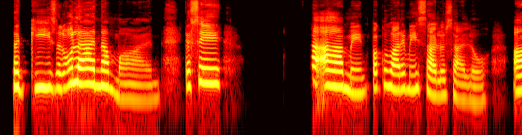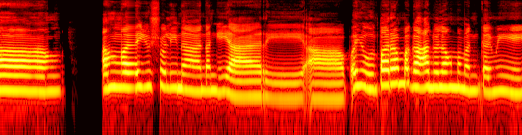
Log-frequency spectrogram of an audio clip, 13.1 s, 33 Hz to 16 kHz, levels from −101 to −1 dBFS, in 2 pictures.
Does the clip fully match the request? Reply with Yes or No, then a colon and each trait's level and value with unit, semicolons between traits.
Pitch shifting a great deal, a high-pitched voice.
Yes: wide, 5.7 semitones; very high, 260 Hz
